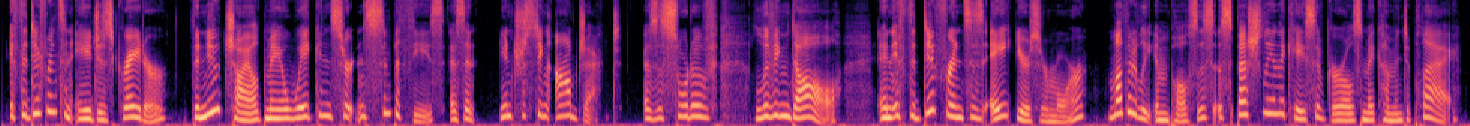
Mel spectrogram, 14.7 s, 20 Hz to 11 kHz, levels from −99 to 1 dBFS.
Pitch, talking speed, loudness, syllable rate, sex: 245 Hz, 185 wpm, -18 LUFS, 5.6 syllables/s, female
